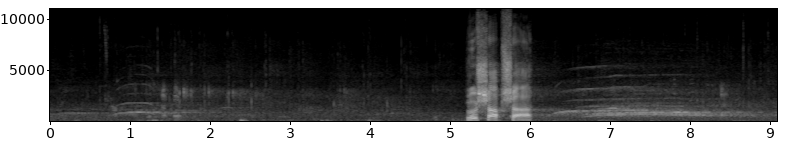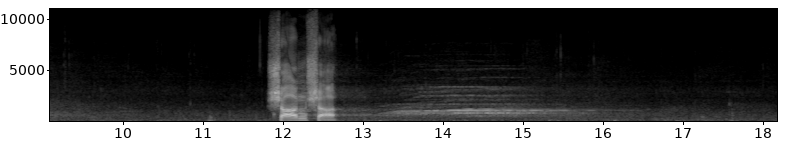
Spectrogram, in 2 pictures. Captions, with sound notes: Rushabh Shah. (crowd cheers) Shaan Shah. (crowd cheers)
